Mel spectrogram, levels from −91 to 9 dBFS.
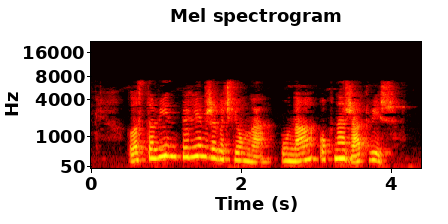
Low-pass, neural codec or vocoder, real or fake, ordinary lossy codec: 7.2 kHz; none; real; AAC, 32 kbps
